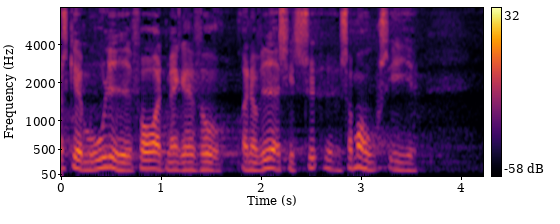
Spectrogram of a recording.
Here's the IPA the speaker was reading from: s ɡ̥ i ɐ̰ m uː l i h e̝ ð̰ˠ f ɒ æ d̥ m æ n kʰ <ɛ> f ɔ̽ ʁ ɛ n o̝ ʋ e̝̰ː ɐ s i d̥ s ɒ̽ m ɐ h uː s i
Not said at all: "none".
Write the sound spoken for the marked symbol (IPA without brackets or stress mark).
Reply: æ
